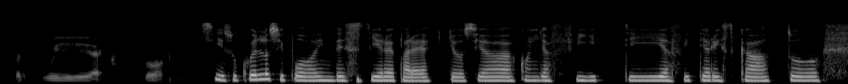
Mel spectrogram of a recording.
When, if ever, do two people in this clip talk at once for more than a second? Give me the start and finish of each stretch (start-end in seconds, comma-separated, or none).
none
